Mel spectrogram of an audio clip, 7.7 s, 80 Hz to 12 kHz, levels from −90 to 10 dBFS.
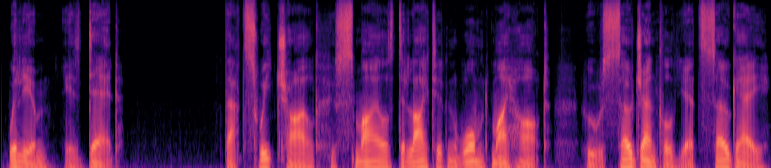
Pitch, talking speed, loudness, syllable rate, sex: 85 Hz, 150 wpm, -21 LUFS, 4.4 syllables/s, male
